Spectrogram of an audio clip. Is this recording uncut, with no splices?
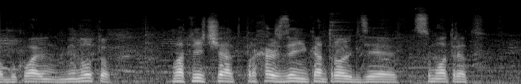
yes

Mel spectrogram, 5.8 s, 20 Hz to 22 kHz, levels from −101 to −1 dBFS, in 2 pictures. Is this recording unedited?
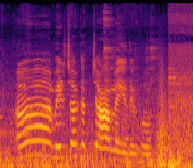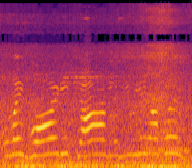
no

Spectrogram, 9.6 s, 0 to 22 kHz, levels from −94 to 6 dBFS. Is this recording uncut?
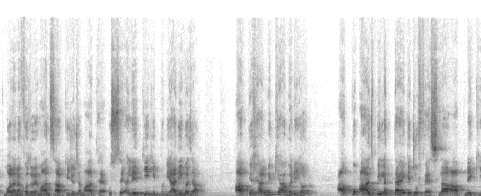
yes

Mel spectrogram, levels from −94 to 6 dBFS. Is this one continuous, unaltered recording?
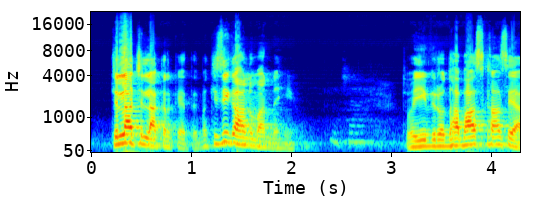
yes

